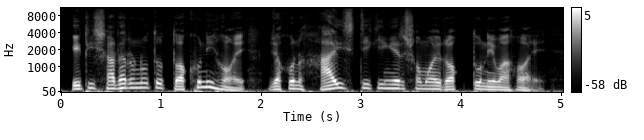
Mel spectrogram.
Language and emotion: Bengali, neutral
